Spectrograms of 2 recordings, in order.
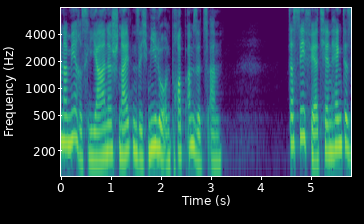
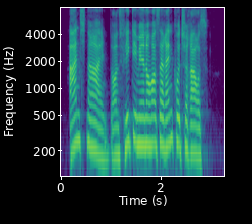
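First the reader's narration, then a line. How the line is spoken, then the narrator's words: Stern. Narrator (German): sagte die Nummer 12 streng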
